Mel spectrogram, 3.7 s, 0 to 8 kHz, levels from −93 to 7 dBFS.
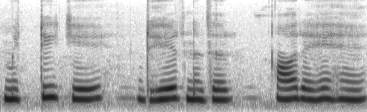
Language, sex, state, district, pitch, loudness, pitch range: Hindi, female, Himachal Pradesh, Shimla, 240 Hz, -13 LUFS, 235-250 Hz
